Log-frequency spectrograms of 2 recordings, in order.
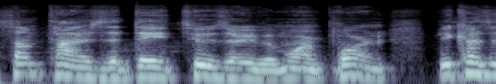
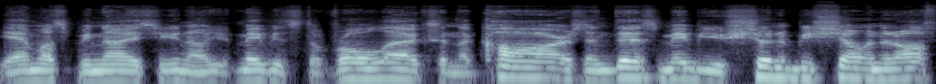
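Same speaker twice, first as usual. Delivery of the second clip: put-on, snide, sarcastic, needling jab; 3 semitones lower than usual. Retelling what one of the girls told the speaker: imitating a sarcastic remark. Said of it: "very, like, sarcastic and shit".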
